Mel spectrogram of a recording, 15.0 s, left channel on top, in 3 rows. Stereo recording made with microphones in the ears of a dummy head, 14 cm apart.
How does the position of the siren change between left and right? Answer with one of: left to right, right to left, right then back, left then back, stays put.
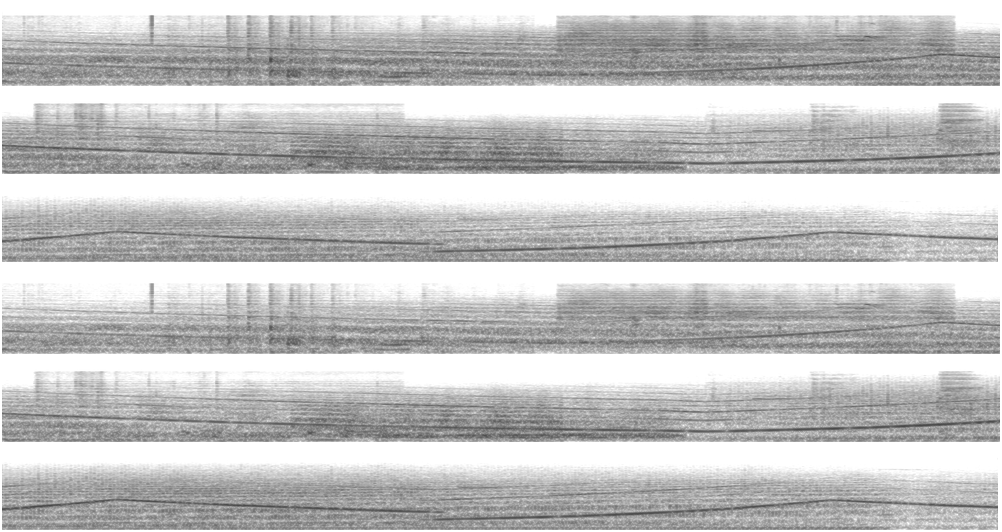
left to right.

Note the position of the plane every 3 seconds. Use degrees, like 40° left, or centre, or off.
50° left, 40° left, 10° left, 20° right, 50° right.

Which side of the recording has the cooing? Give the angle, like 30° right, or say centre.
30° left.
